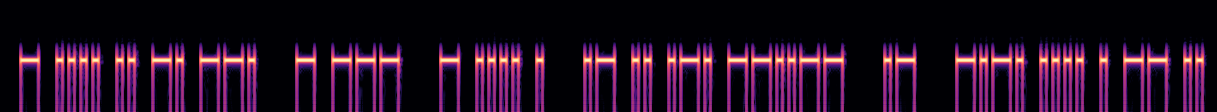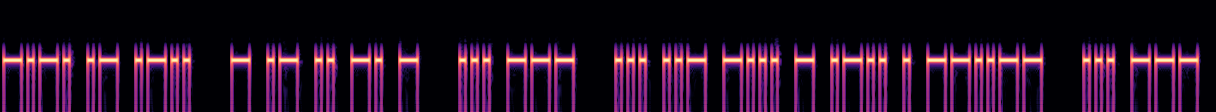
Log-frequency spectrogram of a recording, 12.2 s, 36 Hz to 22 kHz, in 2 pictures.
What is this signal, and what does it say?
Morse code, heard as a keyed tone, about 40 wpm, 700 Hz. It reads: THING TO THE AIR, A CHEMICAL TAINT SO SUBTLE, SO
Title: A Sound Of Thunder 40wpm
